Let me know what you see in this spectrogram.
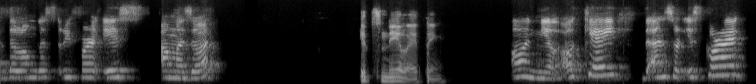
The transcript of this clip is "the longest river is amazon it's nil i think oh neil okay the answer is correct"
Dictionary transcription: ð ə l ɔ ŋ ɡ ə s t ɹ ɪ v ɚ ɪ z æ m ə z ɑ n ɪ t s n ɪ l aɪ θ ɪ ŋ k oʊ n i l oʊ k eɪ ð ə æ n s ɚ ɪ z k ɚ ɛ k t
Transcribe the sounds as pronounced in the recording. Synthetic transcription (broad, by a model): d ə l ɔ ŋ ɡ ə s t ɹ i f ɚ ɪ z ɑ m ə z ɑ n ɪ t s n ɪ l aɪ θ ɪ ŋ k oʊ n i l oʊ k eɪ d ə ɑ n s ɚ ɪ s k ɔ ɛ k t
